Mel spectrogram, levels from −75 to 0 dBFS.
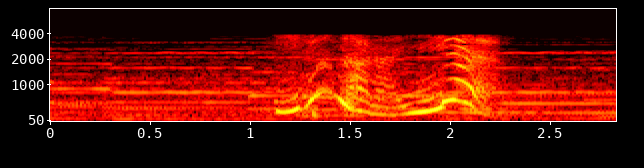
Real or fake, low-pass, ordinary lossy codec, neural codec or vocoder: real; 7.2 kHz; AAC, 16 kbps; none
